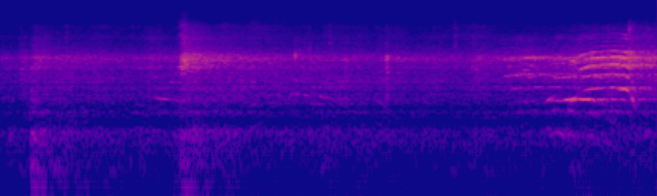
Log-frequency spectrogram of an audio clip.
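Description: Ice hockey rink sound: indistinct voices echoing in the arena, with two sharp knocks of play on the ice, about a third of a second in and just under two seconds in. Near the end, music with brass-like tones begins.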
